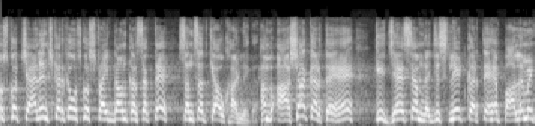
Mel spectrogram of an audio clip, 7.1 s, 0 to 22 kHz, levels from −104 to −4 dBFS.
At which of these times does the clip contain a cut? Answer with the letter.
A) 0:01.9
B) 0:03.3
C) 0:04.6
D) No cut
B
